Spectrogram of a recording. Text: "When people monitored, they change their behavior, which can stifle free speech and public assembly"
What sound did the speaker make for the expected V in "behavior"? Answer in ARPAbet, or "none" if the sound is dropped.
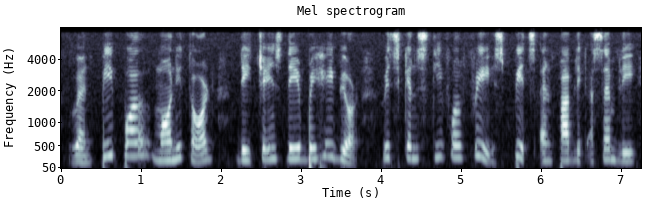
B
